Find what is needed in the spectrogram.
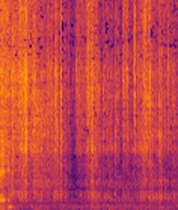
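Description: Crinkling and rustling of plastic gift wrapping handled up close as hands untie a ribbon bow, with small irregular crackles.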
